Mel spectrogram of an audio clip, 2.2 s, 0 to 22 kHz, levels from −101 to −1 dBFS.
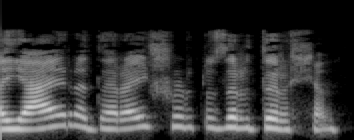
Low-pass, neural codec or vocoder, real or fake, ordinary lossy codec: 9.9 kHz; none; real; AAC, 64 kbps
